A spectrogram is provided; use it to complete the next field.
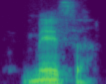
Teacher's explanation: La voyelle E est prononcée comme une voyelle semi-fermée antérieure E, au lieu de la voyelle semi-fermée centrale E utilisée dans l'espagnol standard.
